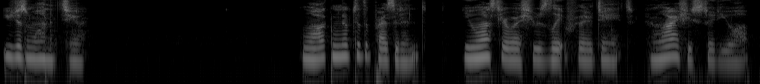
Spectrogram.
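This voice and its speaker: A soft-spoken woman giving scripted second-person story narration in an ASMR roleplay style. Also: fairly low pitch, moderate pace, pauses often, no room sound, clean studio sound. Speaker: storyteller and voice performer.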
